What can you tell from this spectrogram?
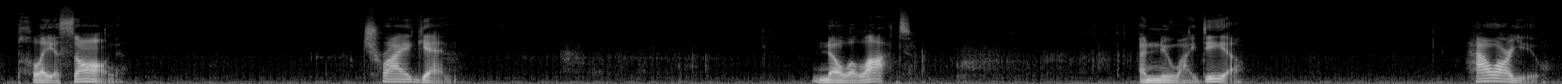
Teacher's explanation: the lips are wide and not rounded for the y sound the lips are also wide at the end of the vowels e a i and oi so we add a short y sound to link these vowels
